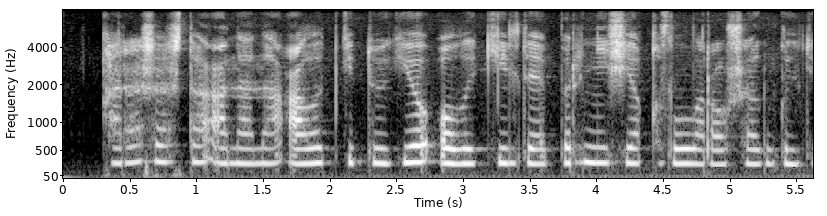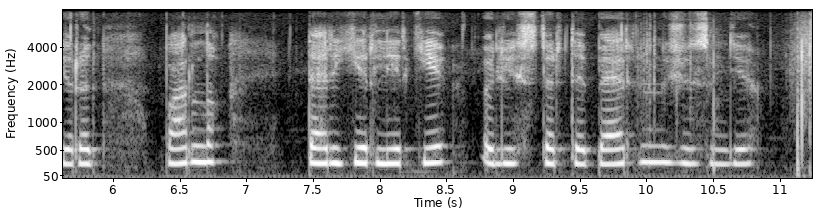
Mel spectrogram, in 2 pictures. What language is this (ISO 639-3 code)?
kaz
